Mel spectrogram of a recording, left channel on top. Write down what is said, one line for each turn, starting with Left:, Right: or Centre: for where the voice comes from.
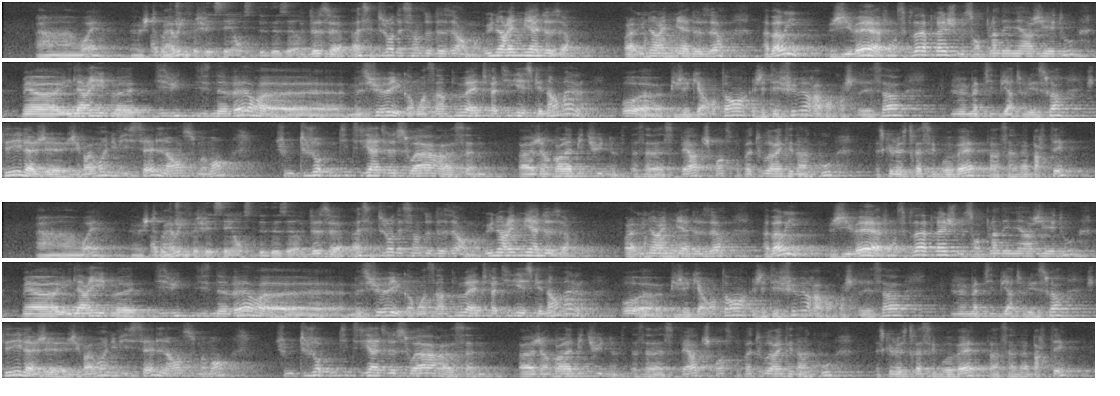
Left: ben ouais, euh, je
Right: Ah,
Left: te-
Right: donc
Left: bah
Right: tu
Left: oui,
Right: fais
Left: tu,
Right: des séances de deux heures.
Left: De deux heures. Ah, c'est toujours des séances de deux heures, moi. Une heure et demie à deux heures. Voilà,
Right: Ah,
Left: une heure
Right: quand
Left: et demie
Right: même.
Left: à deux heures. Ah bah oui, j'y vais à fond. C'est pour ça, après, je me sens plein d'énergie et tout. Mais euh, il arrive 18-19 heures, euh, monsieur, il commence un peu à être fatigué, ce qui est normal. Oh, euh, puis j'ai 40 ans, j'étais fumeur avant quand je faisais ça. Je buvais ma petite bière tous les soirs. Je t'ai dit, là, j'ai j'ai vraiment une vie saine, là, en ce moment. Je fume toujours une petite cigarette le soir, euh, ça me... enfin, j'ai encore l'habitude. Ça, ça va se perdre, je pense. Faut pas tout arrêter d'un coup, parce que le stress est mauvais. Enfin, c'est un aparté.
